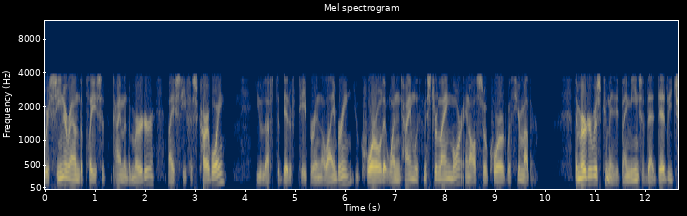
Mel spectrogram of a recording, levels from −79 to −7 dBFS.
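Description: Bluetooth CVSD headset codec damage runs throughout. The speech sits within 250 Hz to 3.7 kHz, fitting a 64 kbps CVSD link whose one-bit samples only step up or down. Loud high sounds outrun the adaptive step and distort, s sounds scratch, and granular hiss lies beneath.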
